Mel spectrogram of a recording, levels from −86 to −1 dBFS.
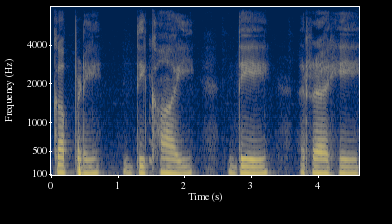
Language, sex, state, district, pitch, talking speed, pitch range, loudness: Hindi, male, Haryana, Rohtak, 120 Hz, 50 wpm, 115-125 Hz, -22 LUFS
